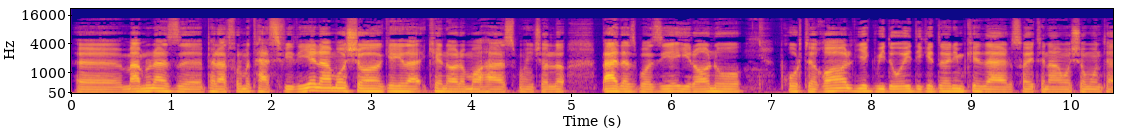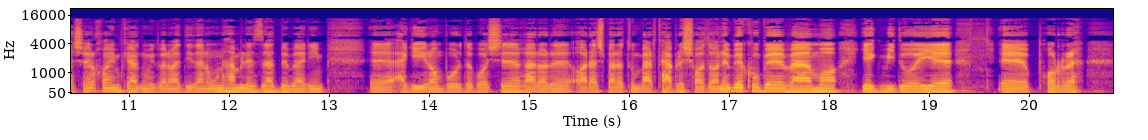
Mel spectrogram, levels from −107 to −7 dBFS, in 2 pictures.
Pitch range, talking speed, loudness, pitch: 115-125 Hz, 145 wpm, -24 LUFS, 120 Hz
